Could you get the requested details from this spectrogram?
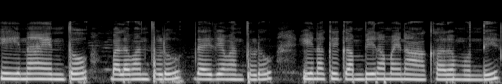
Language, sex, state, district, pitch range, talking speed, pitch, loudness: Telugu, female, Telangana, Nalgonda, 235-255 Hz, 120 wpm, 245 Hz, -15 LUFS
